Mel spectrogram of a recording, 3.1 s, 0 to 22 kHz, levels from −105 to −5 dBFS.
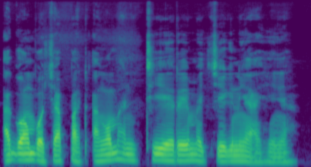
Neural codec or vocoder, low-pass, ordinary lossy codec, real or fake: none; none; none; real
